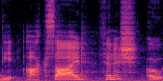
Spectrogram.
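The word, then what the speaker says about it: Oxyd: excellence a twos and the are called the oxide finish Oh X Y D it's pronounced oxide as opposed to the scientific spelling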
